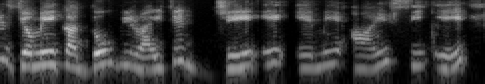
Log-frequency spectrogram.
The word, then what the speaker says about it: Jamaica: And Jamaica, এটা একজন জানতে চাইলে, Jamaica হলো উচ্চারণ is Jamaica, though we write it Jamaica, মানে জামাইকা নয়,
